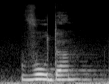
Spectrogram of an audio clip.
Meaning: fishing rod (fishing tackle, consisting of a rod and a fishing line with a hook)
- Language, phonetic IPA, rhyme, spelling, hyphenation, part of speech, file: Belarusian, [ˈvuda], -uda, вуда, ву‧да, noun, Be-вуда.ogg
